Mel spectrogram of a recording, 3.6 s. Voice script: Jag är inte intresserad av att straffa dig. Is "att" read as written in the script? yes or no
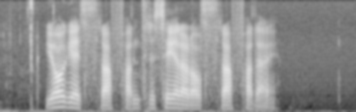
no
